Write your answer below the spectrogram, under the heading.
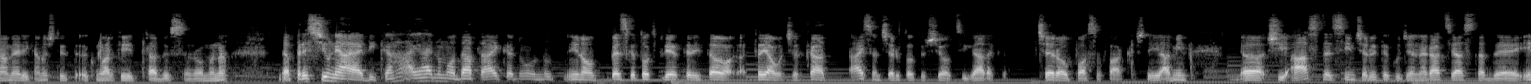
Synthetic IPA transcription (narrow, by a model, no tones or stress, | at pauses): ame̞ɾikanuʃt̪iwkumarfit̪ɾad̪usɨnro̞mɨnə | əpɾe̞siuneajaːd̪ikəɦa̰jhajnuməod̪at̪əajkənunujunowveskət̪o̞t̪sʲpɾoje̞k̚t̪elijt̪əw̰t̪ːəjawɨnt͡ʃe̞rkat̪̚a̰jsəɨnt͡ʃe̞rk̚t̪o̞t̪uʃio̞t̪siɡaɾəkə | t͡ʃe̞ɾowpoat̪səfa̰kə̥ʃt̪ia̰min | əʃiʔast̪ez̥ʲsint̪t͡ʃeɾuit̪əkud͡ʒe̞ne̞ɾʔat̪siaast̪ead̪e̞ḭ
